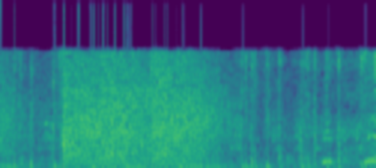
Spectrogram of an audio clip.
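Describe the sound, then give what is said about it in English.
Gunfire in a stagecoach shootout: a loud, dense burst of rapid shots filling the first second and a half, followed by voices. “Hey, now that was too darn close. This time we can shoot back, Jingles.”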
